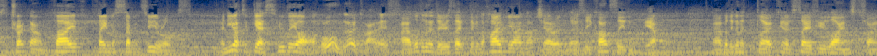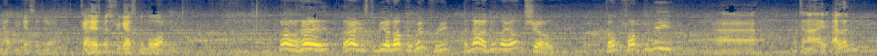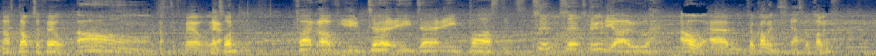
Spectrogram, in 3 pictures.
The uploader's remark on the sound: It's a live recording down 'The Whistle & Flute' in Nottingham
